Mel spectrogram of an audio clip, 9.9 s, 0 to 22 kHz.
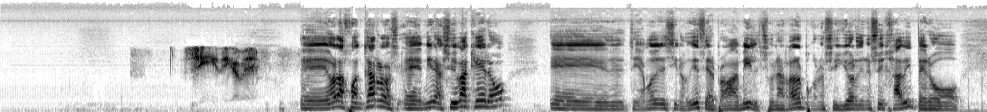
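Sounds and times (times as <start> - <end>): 
faint telephone open-line hiss: 0.1 - 7.7
speech: 3.1 - 9.8.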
